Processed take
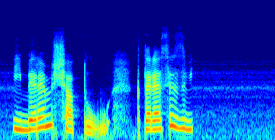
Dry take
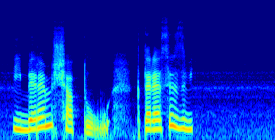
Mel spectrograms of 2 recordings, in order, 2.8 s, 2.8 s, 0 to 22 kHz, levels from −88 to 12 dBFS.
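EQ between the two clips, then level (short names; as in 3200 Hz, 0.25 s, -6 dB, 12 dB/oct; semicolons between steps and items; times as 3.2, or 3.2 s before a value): Chebyshev low-pass 5600 Hz, order 2; +8.0 dB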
